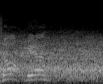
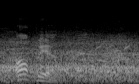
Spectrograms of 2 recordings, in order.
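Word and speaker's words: Offiah: They call him a fire because it rhymes with chariots. His real name is Offia.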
